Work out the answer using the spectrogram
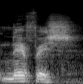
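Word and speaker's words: נֶפֶשׁ: La palabra alma en el idioma hebreo, en el Antiguo Testamento, se dice nefesh. Ese es el término alma, nefesh. Así se escribe en el Antiguo Testamento y a nuestro idioma se traduce como alma.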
